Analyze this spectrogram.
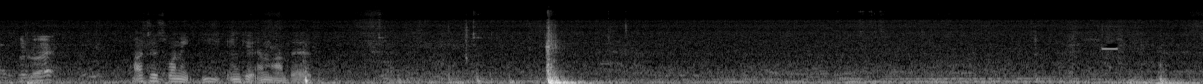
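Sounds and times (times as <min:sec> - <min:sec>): car rumble: 0:00.0 - 0:12.0
car door thump: 0:05.4 - 0:06.0.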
